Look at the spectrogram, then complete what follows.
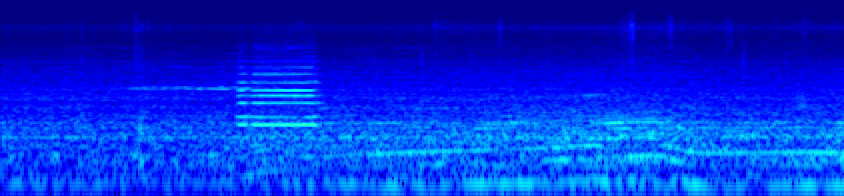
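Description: A vehicle horn sounds once, a single blast of under a second about two and a half seconds in. Under it is the steady hum of engines and street traffic.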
